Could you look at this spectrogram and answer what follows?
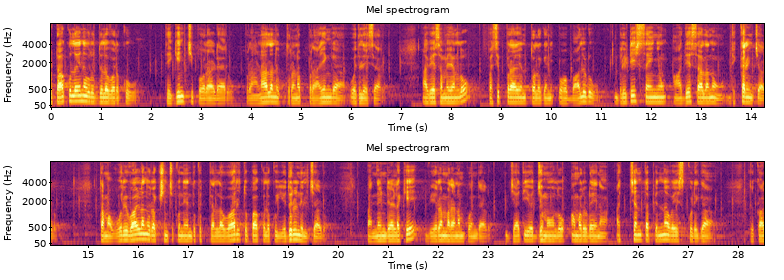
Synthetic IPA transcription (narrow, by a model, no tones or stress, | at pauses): puʈaːkulɐjnɐʋɾud̪ːulɐʋɐɾɐku | t̪e̞ɡiɲt͡ʃipɔːɾaːɽaːɾupɾaːɳaːlɐnut̪ɾuɳɐpɾaːjɐŋɡaːod̪ɐlɛːʃaːɾṵ | ɐʋeːsɐmɐjɐmlo̞ːpɐsipɾaːjɐmt̪ɔlɐɡɐniɔkɐbaːluɽubɾiʈiʂsɐjnjɐmaːd̪ɛːʃaːlɐnud̪ʱikːɐɾiɲt͡ʃaːɽu | t̪ɐmɐuːɾiʋaːɭːɐnuɾɐkʂiɲt͡ʃukune̞ːnd̪ukut̪ɛlːɐʋaːɾit̪upaːkulɐkue̞d̪uɾunilit͡ʃaːɽu | pɐnːe̞ɳɖɛːɭːɐke̞ːʋiːɾɐmɐɾɐɳɐmpond̪aːɽṵ | d͡ʒaːt̪ijoːd͡ʒɐmɐmlo̞ːɐmɐɾuɽɐjnɐɐtjɐnt̪ɐpinːɐʋɐjskuɽiɡaː | ɾikaː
